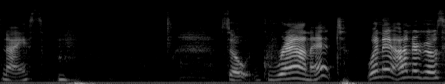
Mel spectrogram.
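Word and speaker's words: gneiss: is a tricky word it is pronounced nice like oh nice to meet you right it's pronounced nice so granite when it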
